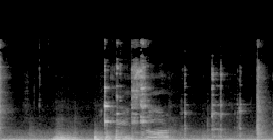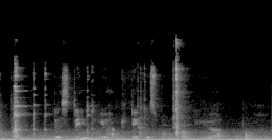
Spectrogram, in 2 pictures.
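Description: Ceramic tea-tasting cups, lids and bowls clinking against each other and against a metal spoon as they are handled, a string of sharp clinks that is loudest between one and two seconds in.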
